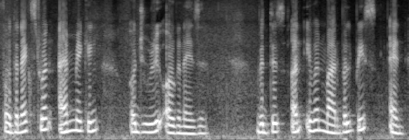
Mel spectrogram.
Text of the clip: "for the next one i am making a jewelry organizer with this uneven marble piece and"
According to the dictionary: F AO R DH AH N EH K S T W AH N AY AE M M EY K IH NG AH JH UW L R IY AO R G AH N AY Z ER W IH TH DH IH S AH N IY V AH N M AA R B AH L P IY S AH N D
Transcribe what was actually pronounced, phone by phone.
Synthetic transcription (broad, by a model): F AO R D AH N EH K S T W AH N AY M M EY K IH NG AH JH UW R IY AO R G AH N AY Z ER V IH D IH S AH N IY V AH N M AA R B AH L P IY S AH N D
